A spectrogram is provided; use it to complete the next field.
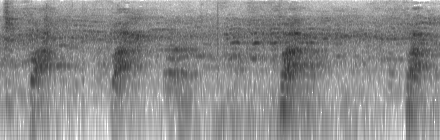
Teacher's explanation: Jadi kita menyebutkan mim itu harus bertemu ah dua bibir dulu supaya sempurna mim bertemu dua bibir juga ba min dan ba itu. Kemudian ada di bibir bawah e bertemu gigi seri atas ada fa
